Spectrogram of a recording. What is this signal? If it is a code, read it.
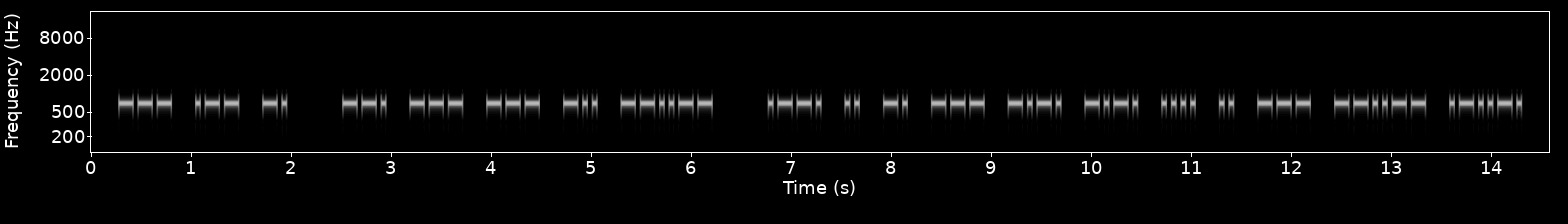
Morse code, heard as a keyed tone, about 25 wpm, spaced as for 20 wpm, 700 Hz. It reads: OWN GOOD, PINOCCHIO,"
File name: Pinocchio / Pinocchio ch4 15 25 ik1hge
